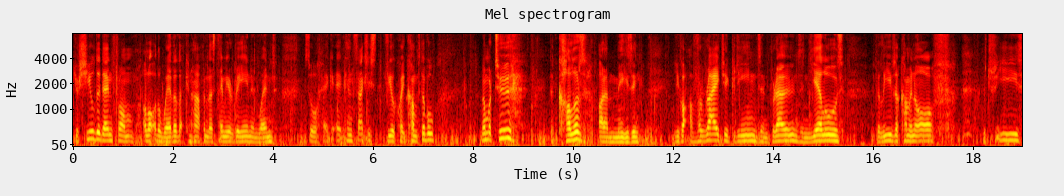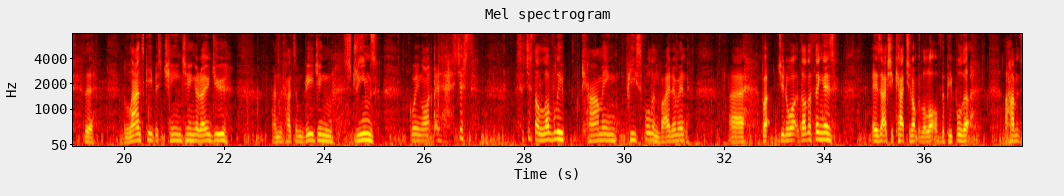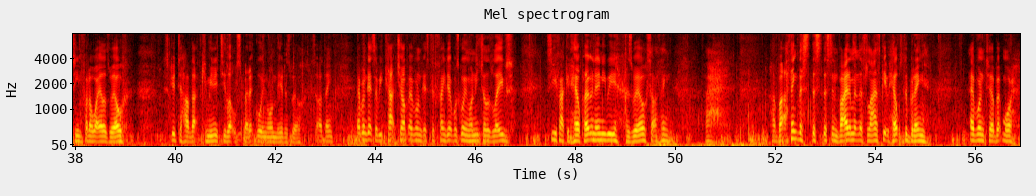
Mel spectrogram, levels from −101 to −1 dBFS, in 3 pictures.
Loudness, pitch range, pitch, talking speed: -34 LUFS, 135-165 Hz, 150 Hz, 180 wpm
